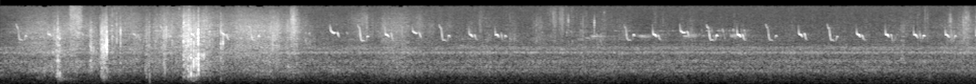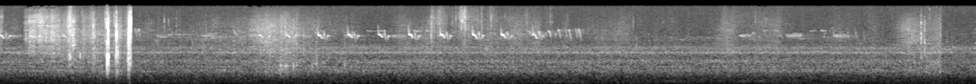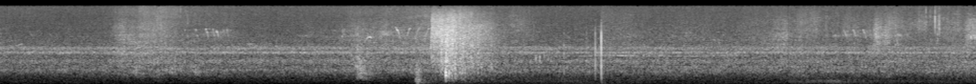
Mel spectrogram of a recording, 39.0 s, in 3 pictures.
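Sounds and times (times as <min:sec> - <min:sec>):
songbird chirping: 0:00.0 - 0:39.0
rustling: 0:00.2 - 0:08.2, 0:12.6 - 0:21.6, 0:24.6 - 0:25.6, 0:30.6 - 0:33.2, 0:36.2 - 0:39.0.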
